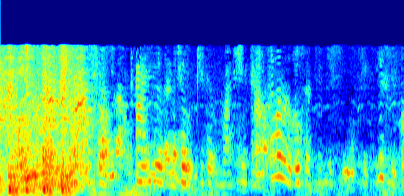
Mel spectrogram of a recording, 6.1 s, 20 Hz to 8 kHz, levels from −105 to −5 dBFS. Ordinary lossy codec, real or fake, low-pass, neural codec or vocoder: AAC, 16 kbps; fake; 7.2 kHz; codec, 44.1 kHz, 1.7 kbps, Pupu-Codec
